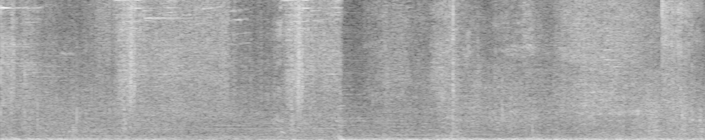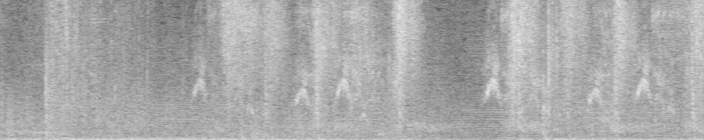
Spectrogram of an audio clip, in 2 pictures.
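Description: Confringo fire-spell explosions in Hogwarts Legacy boom repeatedly over dense, loud combat noise, with deep rumbling impacts and crackling bursts layered throughout.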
